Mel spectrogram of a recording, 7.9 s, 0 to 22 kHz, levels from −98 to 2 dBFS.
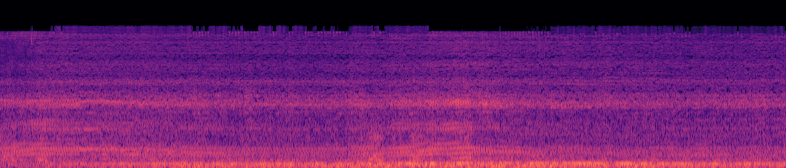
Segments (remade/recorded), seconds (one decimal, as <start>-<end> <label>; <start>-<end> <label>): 0.0-0.8 recorded; 0.8-1.8 remade; 1.8-7.9 recorded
